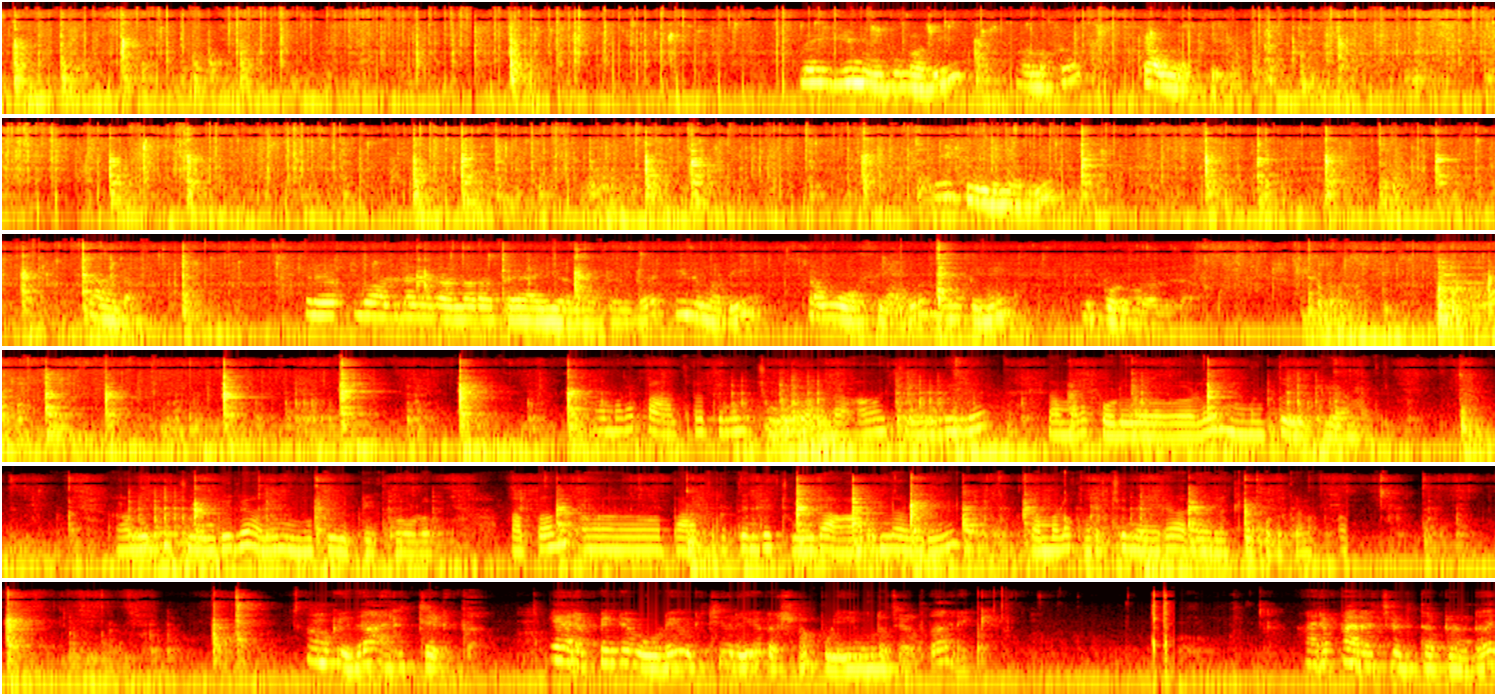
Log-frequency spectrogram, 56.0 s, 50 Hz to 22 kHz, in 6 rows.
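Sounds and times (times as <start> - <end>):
spatula scraping pan: 0.0 - 48.4
oil sizzling: 0.0 - 48.6
woman talking: 5.0 - 7.8, 15.1 - 16.1, 19.2 - 19.6, 20.6 - 26.2, 31.7 - 36.6, 38.0 - 45.8, 48.6 - 52.9, 54.8 - 55.9.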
